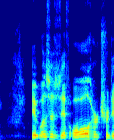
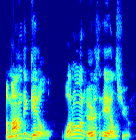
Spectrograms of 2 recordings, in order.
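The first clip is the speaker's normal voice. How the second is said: sister's sharp question; 7 semitones higher, 6 dB louder than usual. A narrator's reading. Sister confronts Amanda.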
